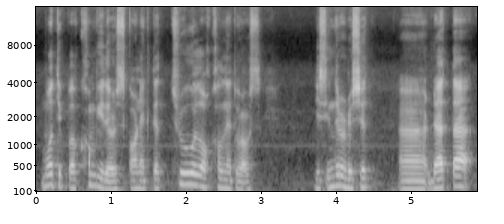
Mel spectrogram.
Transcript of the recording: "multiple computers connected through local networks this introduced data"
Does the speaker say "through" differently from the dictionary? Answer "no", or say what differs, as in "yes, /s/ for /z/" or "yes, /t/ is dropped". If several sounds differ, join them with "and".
yes, /t/ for /θ/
